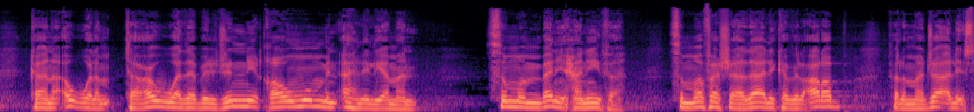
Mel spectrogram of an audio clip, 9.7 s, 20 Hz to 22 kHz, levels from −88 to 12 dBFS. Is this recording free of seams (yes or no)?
no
